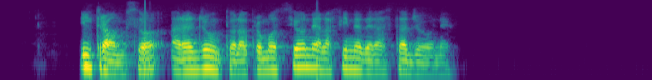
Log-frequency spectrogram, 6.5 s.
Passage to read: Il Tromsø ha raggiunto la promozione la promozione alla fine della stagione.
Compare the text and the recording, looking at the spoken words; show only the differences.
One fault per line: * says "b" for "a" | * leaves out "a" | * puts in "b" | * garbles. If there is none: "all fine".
* leaves out "la promozione"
